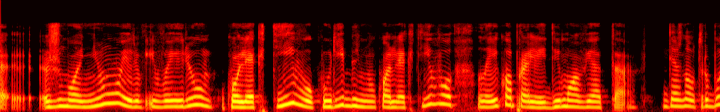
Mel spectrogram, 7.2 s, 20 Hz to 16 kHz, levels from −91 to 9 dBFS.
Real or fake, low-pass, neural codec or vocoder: fake; 7.2 kHz; codec, 16 kHz, 4 kbps, FreqCodec, larger model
